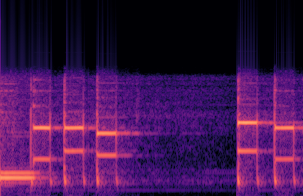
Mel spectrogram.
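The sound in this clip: Touch-tone telephone keypad beeps as a number is dialed: a short run of crisp, evenly spaced tones, a pause, then a few more, with no talk.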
